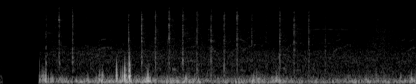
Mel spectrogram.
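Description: Pigeon wings flapping, a quick run of sharp wing claps over a low rumble, starting after a brief silent gap.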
